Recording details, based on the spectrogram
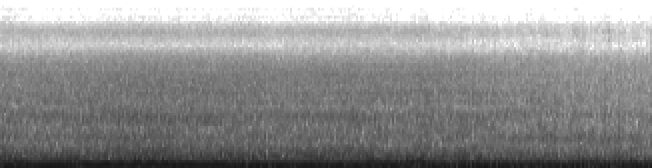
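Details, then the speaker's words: Morris Minor budget build, just restarted after sitting a while: ran smoothly on brake cleaner but rough once on its own fuel; low, lumpy, uneven idle, owner says definitely a fueling problem; rough running. "yeah definitely got a fueling problem as soon as she used up the brake pedal she wasn't happy and i'm guessing now she's got no chances don't know she does just a bit rough"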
